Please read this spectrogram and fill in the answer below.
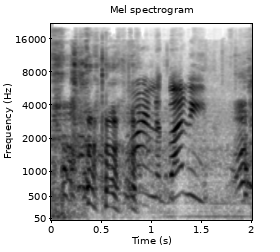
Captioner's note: laughter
